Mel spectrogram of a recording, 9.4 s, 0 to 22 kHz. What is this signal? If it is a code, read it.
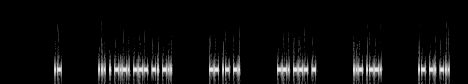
Morse code, heard as a keyed tone, about 43 wpm, 700 Hz. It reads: A SECOND MAN GOT UP AND
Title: 4x Word-Spacing - Sentences from Top 300 Words - 45wpm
